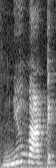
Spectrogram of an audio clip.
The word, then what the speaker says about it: pneumatic: Pneumatic bones. Be careful with the spellings. P is silent.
